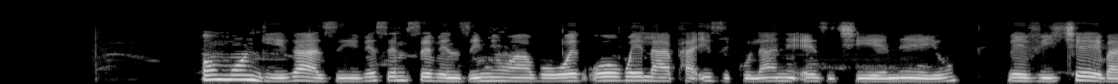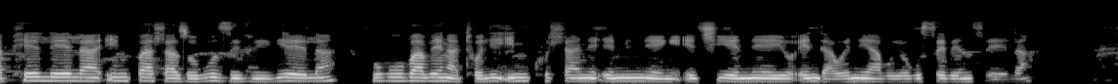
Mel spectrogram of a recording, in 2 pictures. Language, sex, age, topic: North Ndebele, female, 36-49, health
